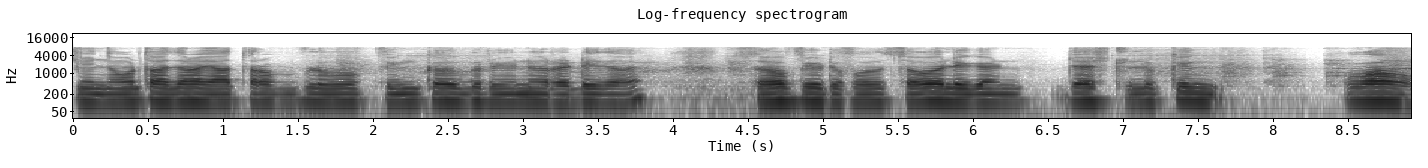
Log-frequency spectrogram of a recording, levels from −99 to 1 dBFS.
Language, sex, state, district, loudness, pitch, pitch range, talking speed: Kannada, male, Karnataka, Raichur, -19 LUFS, 105 Hz, 105-110 Hz, 120 wpm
